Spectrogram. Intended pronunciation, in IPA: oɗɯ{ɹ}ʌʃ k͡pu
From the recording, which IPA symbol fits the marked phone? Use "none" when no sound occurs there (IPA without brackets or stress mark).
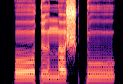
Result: n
